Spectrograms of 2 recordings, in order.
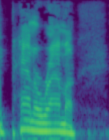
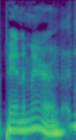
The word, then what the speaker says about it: Panamera: Is that how you say it? I always want to say Panorama. The Porsche Panorama. Panamera. Anyway, wait. Yeah, it's a Panamera.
